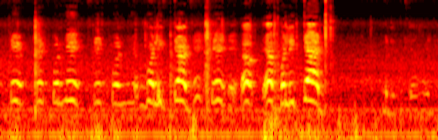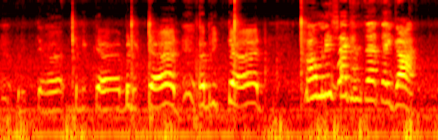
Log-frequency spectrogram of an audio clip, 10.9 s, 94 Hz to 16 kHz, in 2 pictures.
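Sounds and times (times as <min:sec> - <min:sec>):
child singing: 0:00.0 - 0:04.1, 0:04.8 - 0:10.7.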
